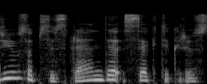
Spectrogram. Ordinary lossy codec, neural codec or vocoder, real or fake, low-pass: AAC, 32 kbps; none; real; 10.8 kHz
